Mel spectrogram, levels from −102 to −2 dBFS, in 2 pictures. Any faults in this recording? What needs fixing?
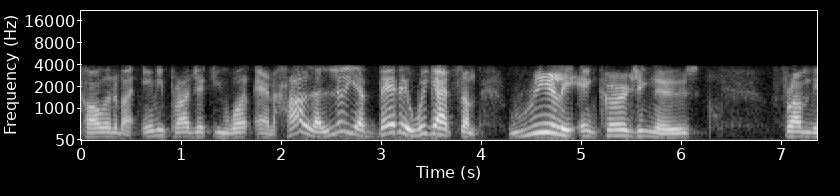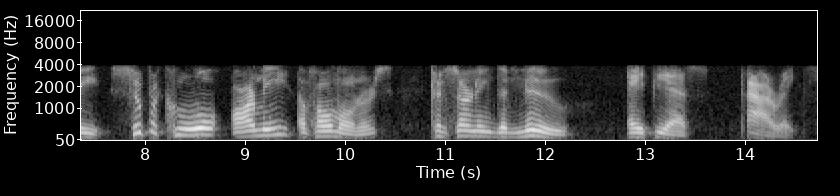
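Throughout, the speech sounds thin, boxed-in and buzzy, with a synthetic edge and nothing heard above 3.8 kHz. That is the AMR narrowband mobile codec at work: AMR-NB rebuilds each 20 ms frame from a vocal-tract model fed by a few pulses, and the plainly audible damage fits a low mode near 7.4 kbps, inside a 200 Hz to 3.7 kHz line band. Capture or route the call over a wideband path instead of AMR-NB.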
